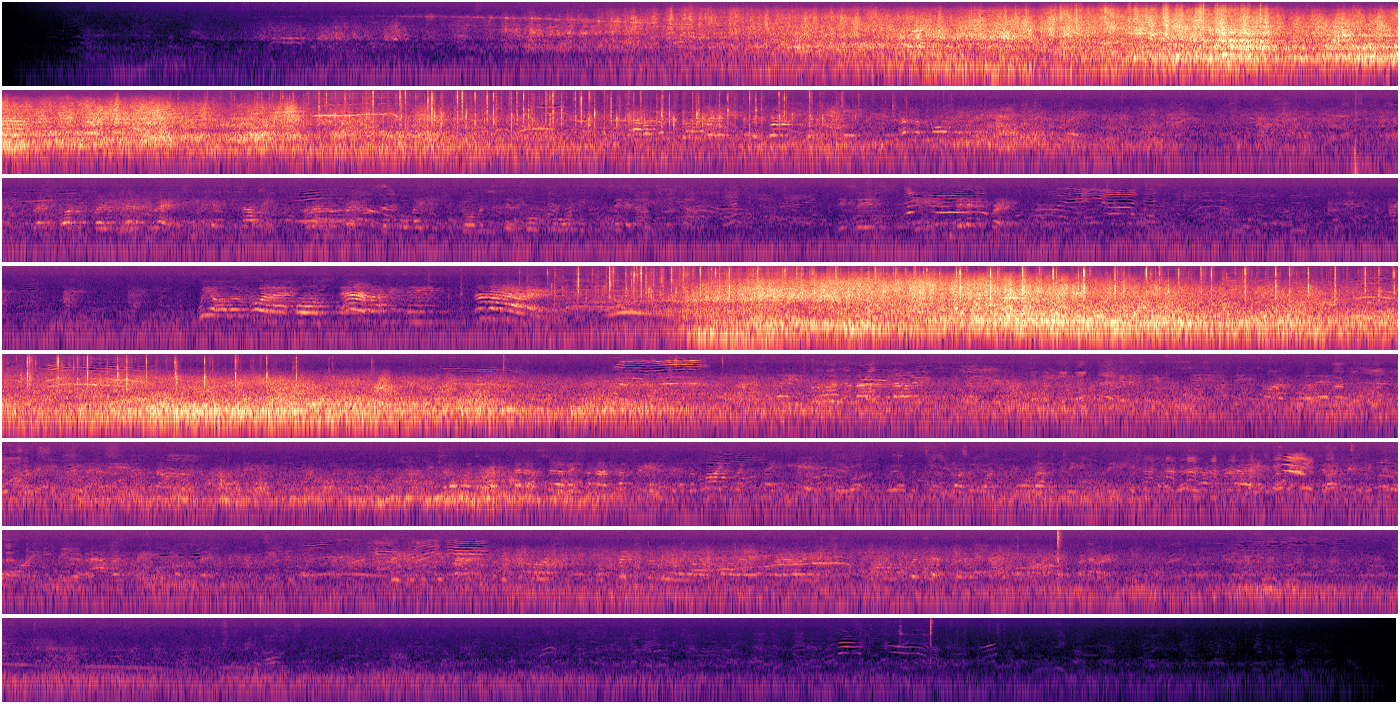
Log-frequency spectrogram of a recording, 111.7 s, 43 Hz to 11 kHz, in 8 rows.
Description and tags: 8 sept 2012, the red arrows departure at southport airshow
This is a recording of the Royal Air Force (RAF) aerobatic team, the red arrows as they depart Southport air show after their performance.
You can hear the commentary broadcast over the loudspeakers and the crowd cheering as the red arrows do their final manoeuvres.
Recording date: 2012/09/08
Recording location: Southport seafront, Merseyside, UK.
Recording equipment: 2X Shore SM58 dynamic cardioid microphones arranged in a near coincident pair, into the olympus dm670 digital recorder.
air-craft, air-show, Applause, crowd, departure, field-recording, jet, red-arrows, Southport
